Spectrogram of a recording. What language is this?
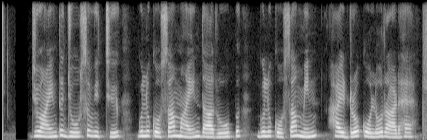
Punjabi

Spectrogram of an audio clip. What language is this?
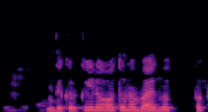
Pashto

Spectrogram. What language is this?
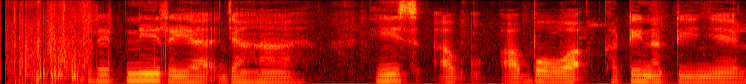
Santali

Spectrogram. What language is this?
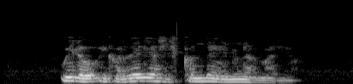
Spanish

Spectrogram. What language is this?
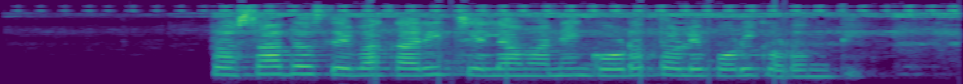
Odia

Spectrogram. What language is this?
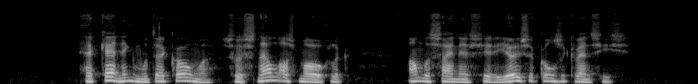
Dutch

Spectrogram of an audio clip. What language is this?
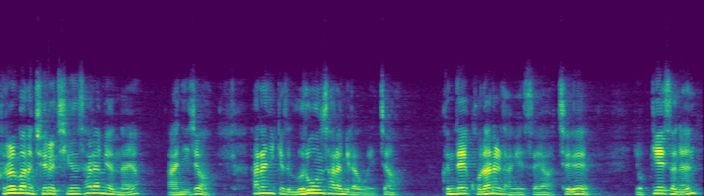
Korean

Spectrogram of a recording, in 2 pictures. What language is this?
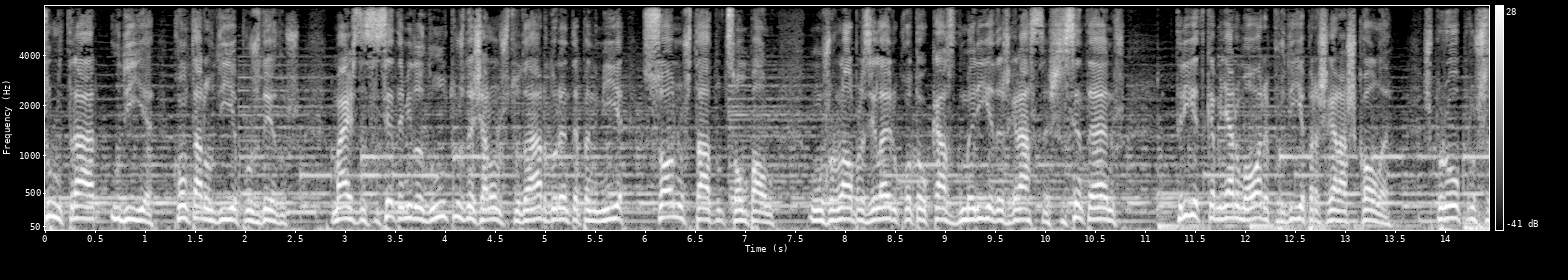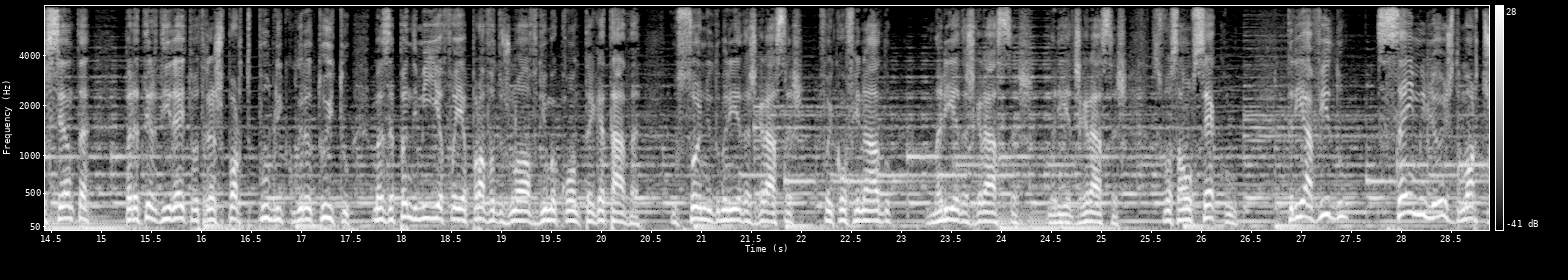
Portuguese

